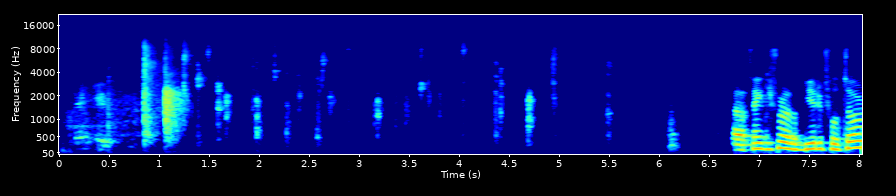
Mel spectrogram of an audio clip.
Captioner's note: applause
